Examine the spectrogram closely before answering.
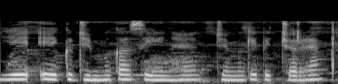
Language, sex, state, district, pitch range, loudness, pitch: Hindi, female, Punjab, Kapurthala, 205-230 Hz, -15 LUFS, 220 Hz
